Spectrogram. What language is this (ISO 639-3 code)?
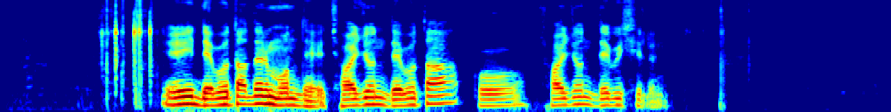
ben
